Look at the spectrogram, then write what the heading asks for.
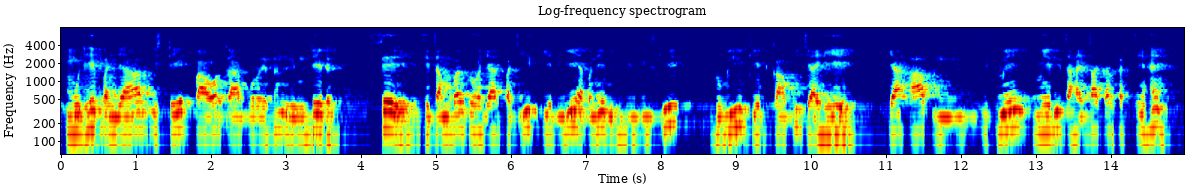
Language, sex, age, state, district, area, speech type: Hindi, male, 45-60, Uttar Pradesh, Lucknow, rural, read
